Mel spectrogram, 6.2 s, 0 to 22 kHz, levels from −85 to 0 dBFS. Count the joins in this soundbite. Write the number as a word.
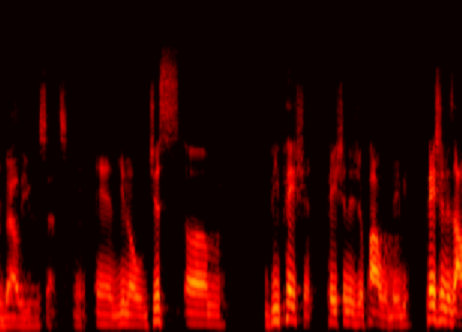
one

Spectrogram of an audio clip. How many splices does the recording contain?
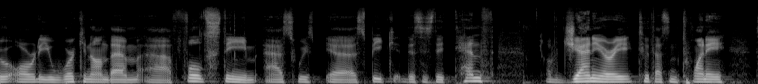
zero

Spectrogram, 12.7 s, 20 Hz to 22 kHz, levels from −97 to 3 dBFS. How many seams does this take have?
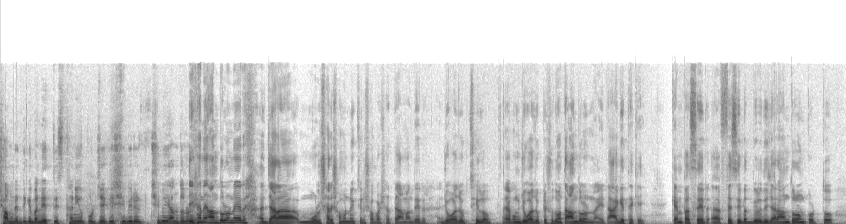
zero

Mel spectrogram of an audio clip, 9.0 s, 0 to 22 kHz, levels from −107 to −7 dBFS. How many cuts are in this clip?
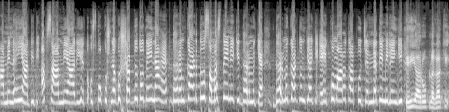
two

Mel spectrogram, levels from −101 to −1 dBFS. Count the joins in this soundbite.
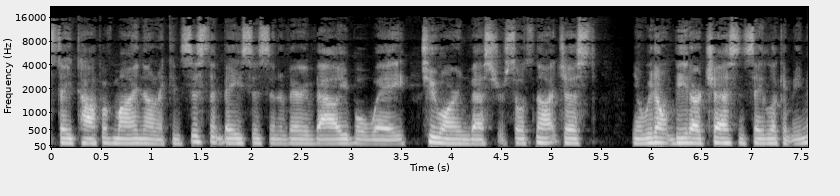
one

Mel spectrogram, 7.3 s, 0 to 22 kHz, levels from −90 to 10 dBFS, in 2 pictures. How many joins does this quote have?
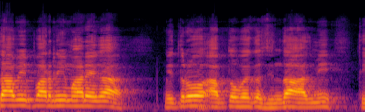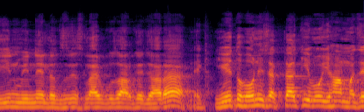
one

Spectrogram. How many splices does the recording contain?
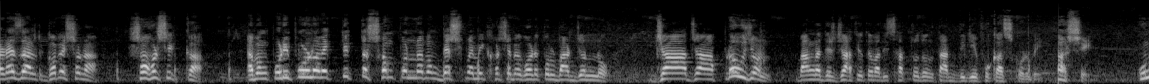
one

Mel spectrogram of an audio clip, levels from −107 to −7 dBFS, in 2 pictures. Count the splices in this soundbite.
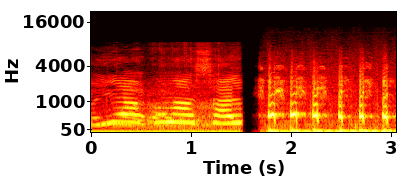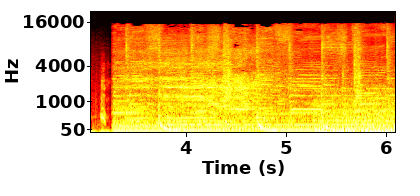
one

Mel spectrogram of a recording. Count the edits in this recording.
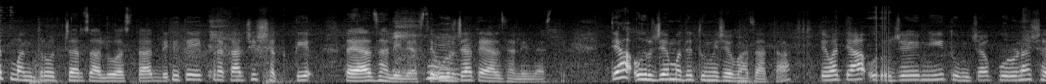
one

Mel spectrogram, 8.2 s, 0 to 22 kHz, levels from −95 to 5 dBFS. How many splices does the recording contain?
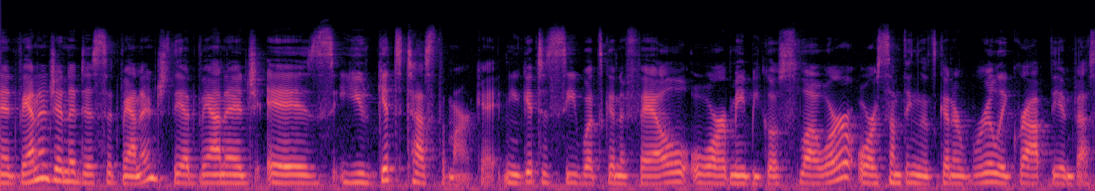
zero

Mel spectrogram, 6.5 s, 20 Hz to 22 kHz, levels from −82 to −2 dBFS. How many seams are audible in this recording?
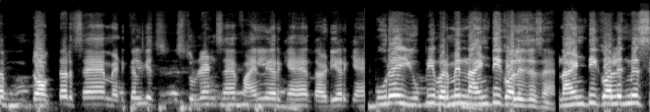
two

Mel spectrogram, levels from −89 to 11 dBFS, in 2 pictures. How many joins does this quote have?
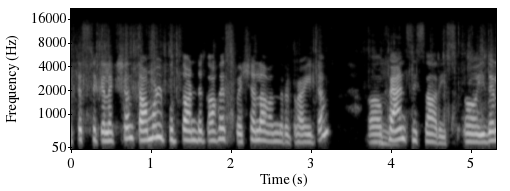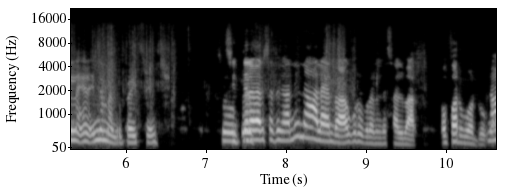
one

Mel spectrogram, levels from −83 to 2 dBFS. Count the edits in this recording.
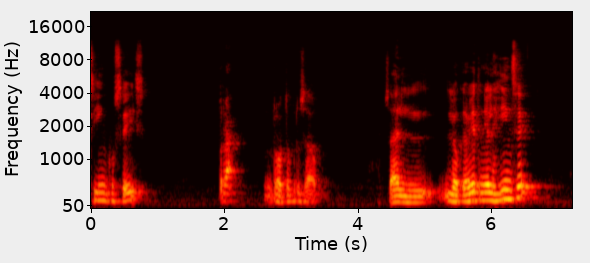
zero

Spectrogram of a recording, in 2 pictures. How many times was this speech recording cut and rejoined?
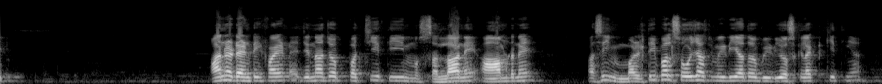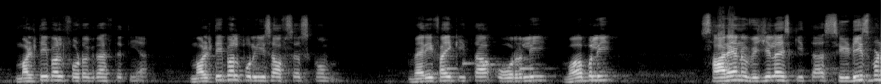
zero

